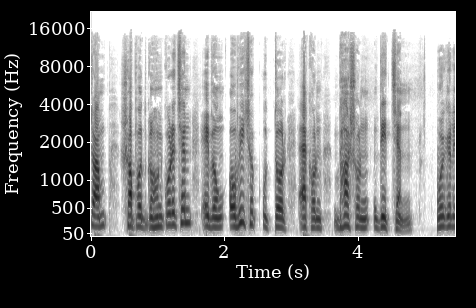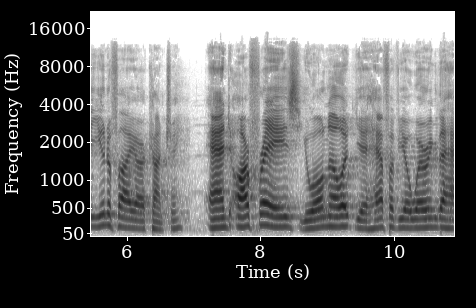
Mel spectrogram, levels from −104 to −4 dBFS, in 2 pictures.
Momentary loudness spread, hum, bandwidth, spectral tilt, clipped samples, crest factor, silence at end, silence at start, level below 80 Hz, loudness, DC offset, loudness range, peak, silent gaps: 12 LU; none; 15 kHz; -5 dB/octave; under 0.1%; 22 dB; 0 s; 0 s; -70 dBFS; -24 LUFS; under 0.1%; 6 LU; -2 dBFS; none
